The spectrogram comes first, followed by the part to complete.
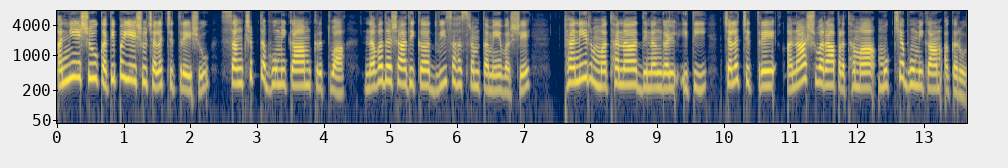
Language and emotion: Sanskrit, neutral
